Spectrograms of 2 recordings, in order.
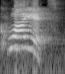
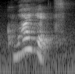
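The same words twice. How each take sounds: First: The word is shouted loudly with emotion. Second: The word is said calmly, without shouting.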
